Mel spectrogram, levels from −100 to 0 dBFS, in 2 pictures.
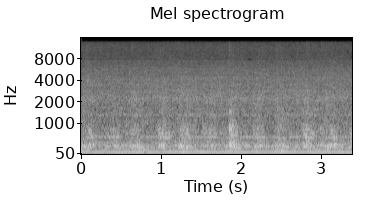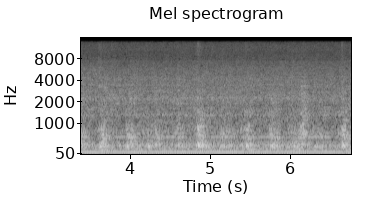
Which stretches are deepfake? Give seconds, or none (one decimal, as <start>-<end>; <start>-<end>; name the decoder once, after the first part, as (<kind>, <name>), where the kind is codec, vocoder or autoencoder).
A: none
